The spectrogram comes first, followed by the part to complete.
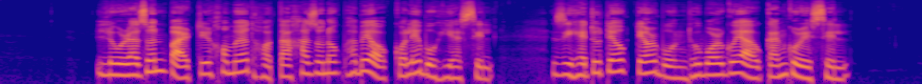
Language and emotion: Assamese, sad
